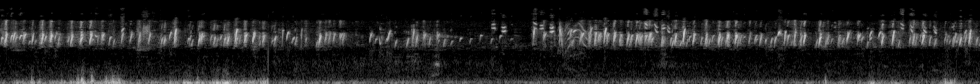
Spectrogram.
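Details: Goldfinch song recorded for songbird training, a prolonged, rushing twitter of high chattering notes and trills, briefly thinning near the middle before surging again, with low noise at the start.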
